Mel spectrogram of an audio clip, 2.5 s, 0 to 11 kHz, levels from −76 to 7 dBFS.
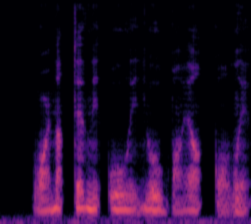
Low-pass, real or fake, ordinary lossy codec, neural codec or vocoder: none; fake; none; autoencoder, 22.05 kHz, a latent of 192 numbers a frame, VITS, trained on many speakers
